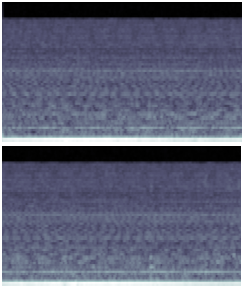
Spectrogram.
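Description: Steady low electrical mains hum with a faint even hiss.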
